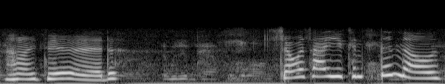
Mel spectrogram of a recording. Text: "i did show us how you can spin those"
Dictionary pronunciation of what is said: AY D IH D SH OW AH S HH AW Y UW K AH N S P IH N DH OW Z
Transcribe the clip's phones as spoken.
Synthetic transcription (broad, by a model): AY D IH D SH OW AH S HH AW Y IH K AH N S P IH N DH OW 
